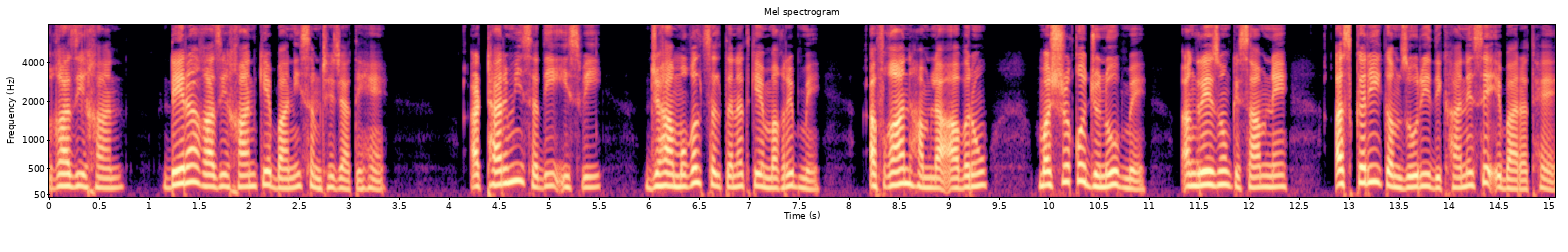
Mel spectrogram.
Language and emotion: Urdu, neutral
